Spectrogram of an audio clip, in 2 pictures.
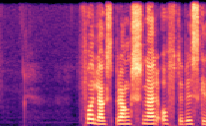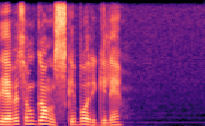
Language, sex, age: Norwegian, female, 47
